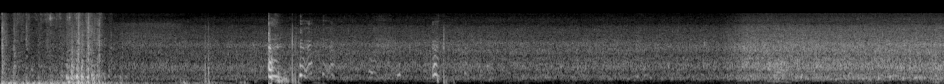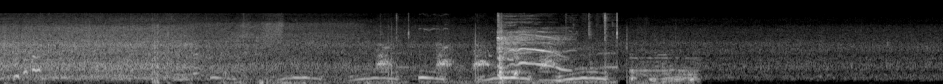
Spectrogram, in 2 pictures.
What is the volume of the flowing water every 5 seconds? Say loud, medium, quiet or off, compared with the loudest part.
medium, loud, loud, quiet.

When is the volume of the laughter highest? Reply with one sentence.
The volume of the laughter peaks at 15 seconds.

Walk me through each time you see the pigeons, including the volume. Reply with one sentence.
The pigeons can be heard briefly from 0.0 to 1.6 s; and from 8.4 to 16.4 s, getting louder.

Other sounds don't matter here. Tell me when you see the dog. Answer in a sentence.
The dog can be heard from 13.2 to 15.1 s.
